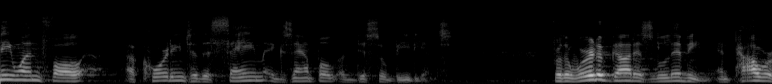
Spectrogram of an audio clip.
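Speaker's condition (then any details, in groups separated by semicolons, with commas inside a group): No condition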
